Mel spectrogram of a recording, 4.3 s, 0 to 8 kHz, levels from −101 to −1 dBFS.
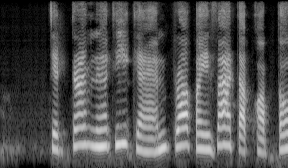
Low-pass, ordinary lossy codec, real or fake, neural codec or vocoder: none; none; fake; codec, 16 kHz, 1 kbps, FreqCodec, larger model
